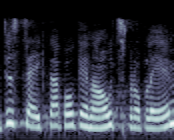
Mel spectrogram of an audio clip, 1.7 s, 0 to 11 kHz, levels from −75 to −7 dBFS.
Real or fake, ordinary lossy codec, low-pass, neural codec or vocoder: real; AAC, 32 kbps; 7.2 kHz; none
